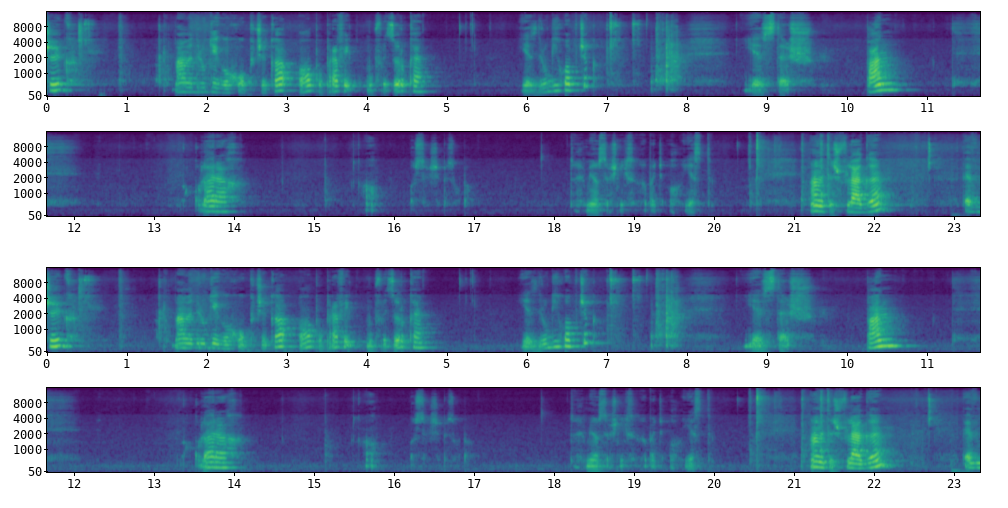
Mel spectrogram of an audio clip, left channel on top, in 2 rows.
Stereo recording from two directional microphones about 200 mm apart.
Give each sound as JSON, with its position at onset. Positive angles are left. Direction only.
{"t": 0.0, "sound": "speech", "side_deg": 20}
{"t": 1.5, "sound": "speech", "side_deg": 25}
{"t": 5.9, "sound": "speech", "side_deg": 25}
{"t": 8.7, "sound": "speech", "side_deg": 25}
{"t": 11.3, "sound": "a sound", "side_deg": 20}
{"t": 13.5, "sound": "speech", "side_deg": 20}
{"t": 15.4, "sound": "a sound", "side_deg": 20}
{"t": 16.2, "sound": "whispering", "side_deg": 20}
{"t": 17.7, "sound": "whispering", "side_deg": 20}
{"t": 21.2, "sound": "speech", "side_deg": 25}
{"t": 23.1, "sound": "a sound", "side_deg": 20}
